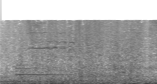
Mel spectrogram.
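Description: A horse whinnying over background music.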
